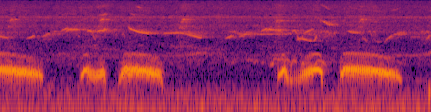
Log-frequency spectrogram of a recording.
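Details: Spotted dove set out as a decoy to lure wild doves gives close, loud hollow coos. A long note is followed by a short pair, then a dipping two-part coo and another drawn-out note. Background birds chirp high and thin.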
